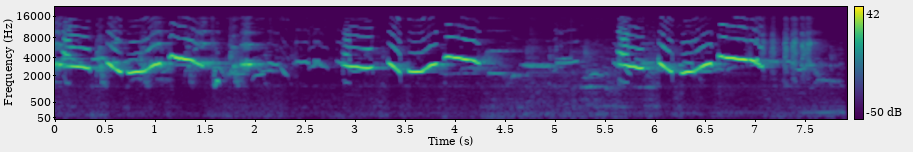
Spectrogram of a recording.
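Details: Song of an oriental magpie-robin, meant to stimulate a caged house bird that is slow to sing: three loud bursts of swooping whistles and sharp chirps, each phrase repeated in similar pattern, with near silence between them.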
